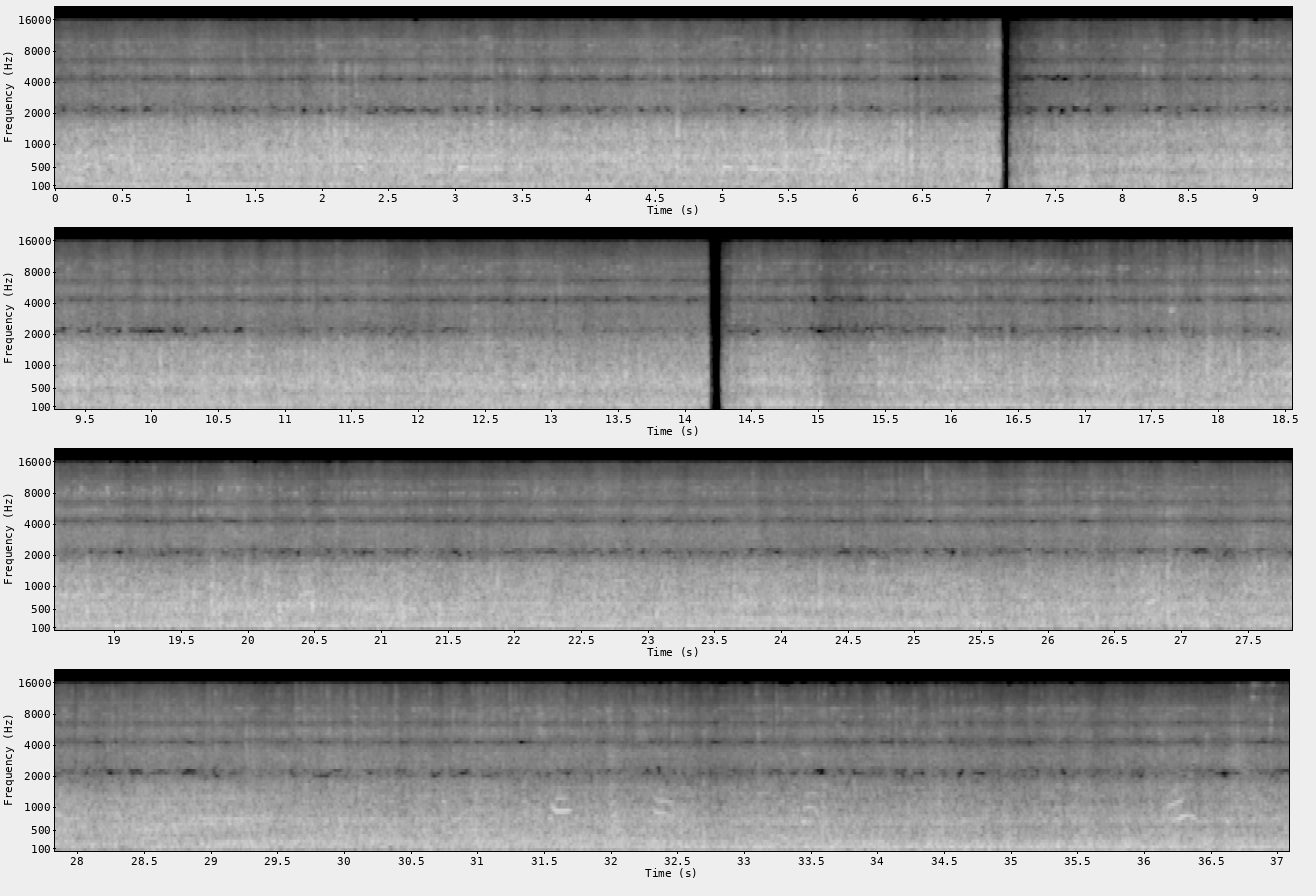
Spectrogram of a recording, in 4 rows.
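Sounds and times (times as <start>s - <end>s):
low engine hum: 0.0s - 37.0s
rolling and wind noise: 0.0s - 37.0s.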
